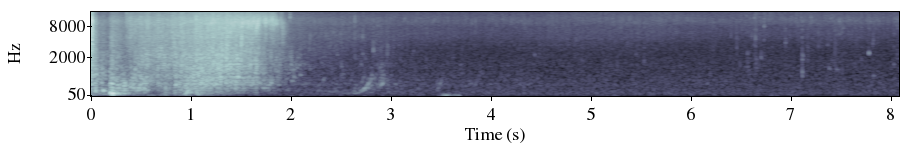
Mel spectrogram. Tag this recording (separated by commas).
Liquid, splatter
